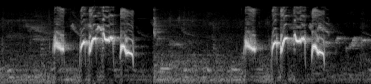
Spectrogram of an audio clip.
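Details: Double-note song of a caged red-whiskered bulbul kept as a tutor bird for song training: two matching phrases of bright, bouncy, slurred whistles, each under a second long, delivered about two seconds apart.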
